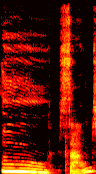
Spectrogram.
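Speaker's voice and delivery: long oo as in moon; long ooh. Shown as a demonstration. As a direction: stretch a long bright ooh. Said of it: "how it can say the long".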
